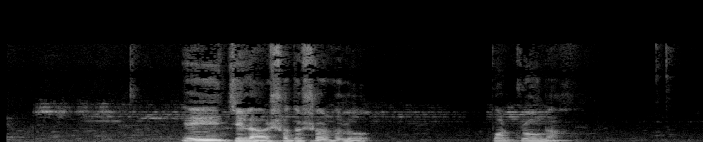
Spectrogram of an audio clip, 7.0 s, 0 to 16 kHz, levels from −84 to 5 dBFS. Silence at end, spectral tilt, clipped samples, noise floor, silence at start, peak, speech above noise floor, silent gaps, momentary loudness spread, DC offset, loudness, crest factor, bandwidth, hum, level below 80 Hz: 1.35 s; -6.5 dB/octave; under 0.1%; -62 dBFS; 0.4 s; -2 dBFS; 44 dB; none; 24 LU; under 0.1%; -19 LUFS; 20 dB; 11.5 kHz; none; -52 dBFS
